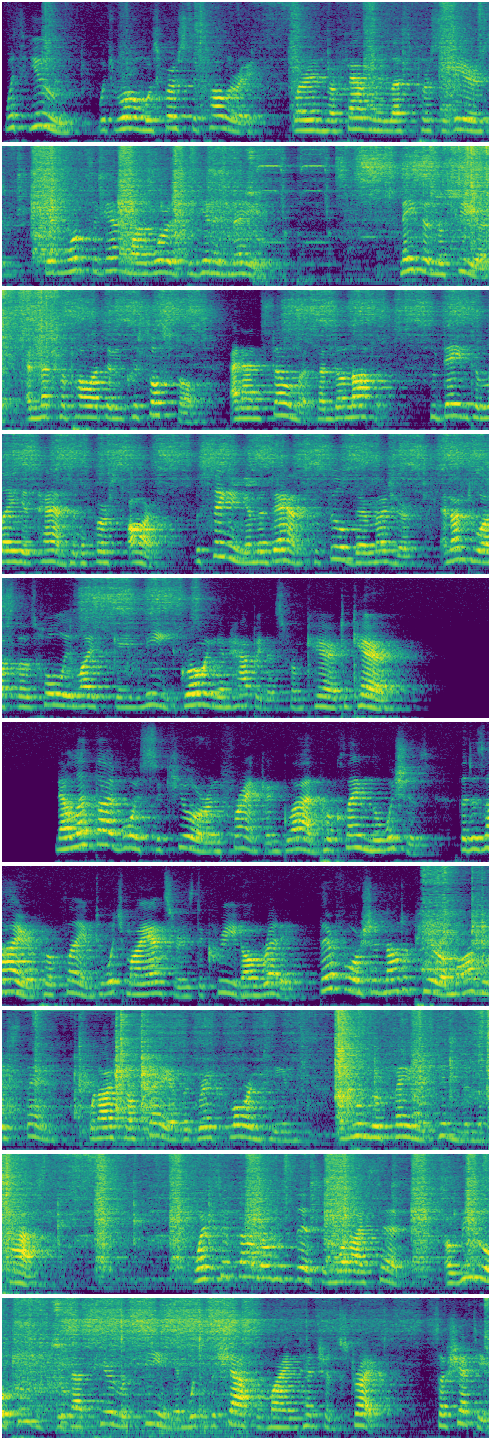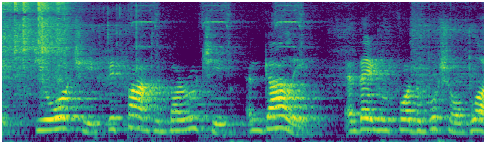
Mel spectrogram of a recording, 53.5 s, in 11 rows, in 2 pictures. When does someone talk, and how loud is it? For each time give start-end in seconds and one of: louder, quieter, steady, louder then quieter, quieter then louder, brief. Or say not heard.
0.0-7.5 steady
8.8-23.4 steady
24.9-39.5 steady
40.9-53.4 steady.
